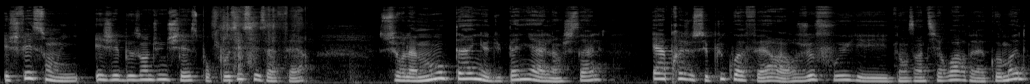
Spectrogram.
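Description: Femme lisant un récit, voix chaude. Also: female voice, medium pitch, normal speed, mellow. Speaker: reader. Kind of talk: storytelling narration in a child's first person.

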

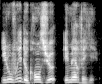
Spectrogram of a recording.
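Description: A woman narrates an audiobook at a measured, calm pace. Her voice sits fairly high and is recorded dry and close to the mic, with no room sound. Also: dry recording.

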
